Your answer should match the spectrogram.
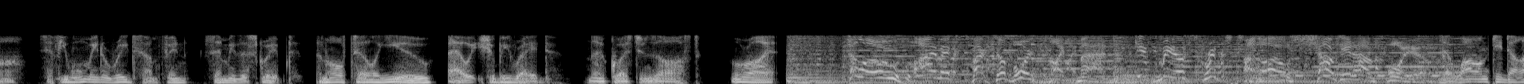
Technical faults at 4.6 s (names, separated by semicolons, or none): none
